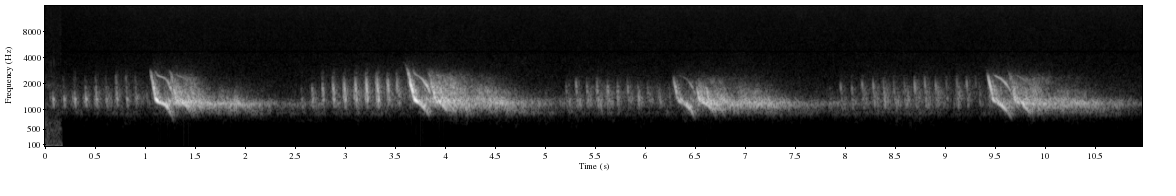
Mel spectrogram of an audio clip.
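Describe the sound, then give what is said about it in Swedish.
Slowed-down parti-coloured bat echolocation pulses, heard as rapid bursts of ticking, alternate with four louder, sweeping social calls that drop in pitch and trail off, all clear with no talking. “Ni kan också jämföra ekopejlingens pulserande toner jämfört med ett socialt läte från gråskimlig fladdermus.”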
